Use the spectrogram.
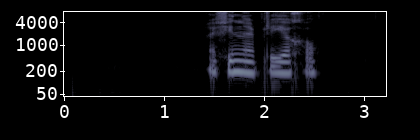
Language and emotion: Russian, neutral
